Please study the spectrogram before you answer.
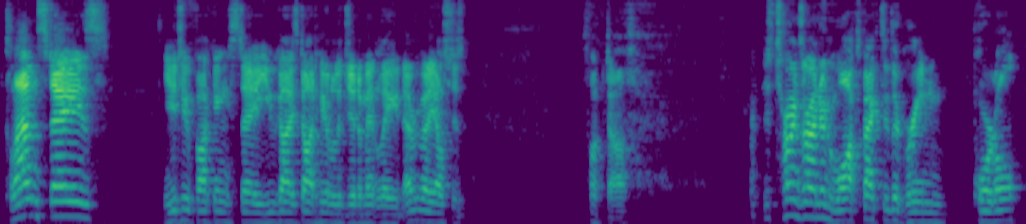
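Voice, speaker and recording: A man's voice: medium pitch, moderate pace, long pauses. A man narrating as game master of a tabletop game, playful and profane as he describes the scene. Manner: animated, swearing, playful.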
